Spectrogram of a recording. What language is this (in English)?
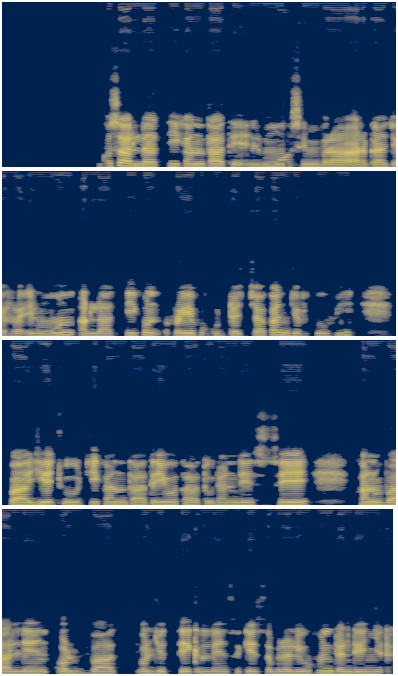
Oromo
